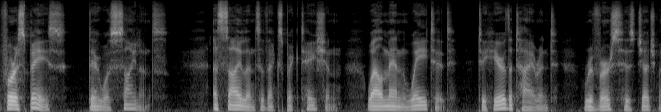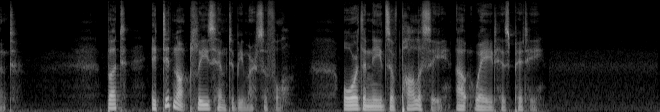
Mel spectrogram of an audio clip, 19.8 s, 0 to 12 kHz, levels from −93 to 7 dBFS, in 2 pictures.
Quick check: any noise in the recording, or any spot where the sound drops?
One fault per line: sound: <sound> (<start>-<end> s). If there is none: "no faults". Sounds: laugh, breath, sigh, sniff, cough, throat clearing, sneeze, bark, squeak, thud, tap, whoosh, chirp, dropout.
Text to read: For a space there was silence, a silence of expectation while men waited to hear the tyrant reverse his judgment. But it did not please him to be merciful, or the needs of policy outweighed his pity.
no faults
